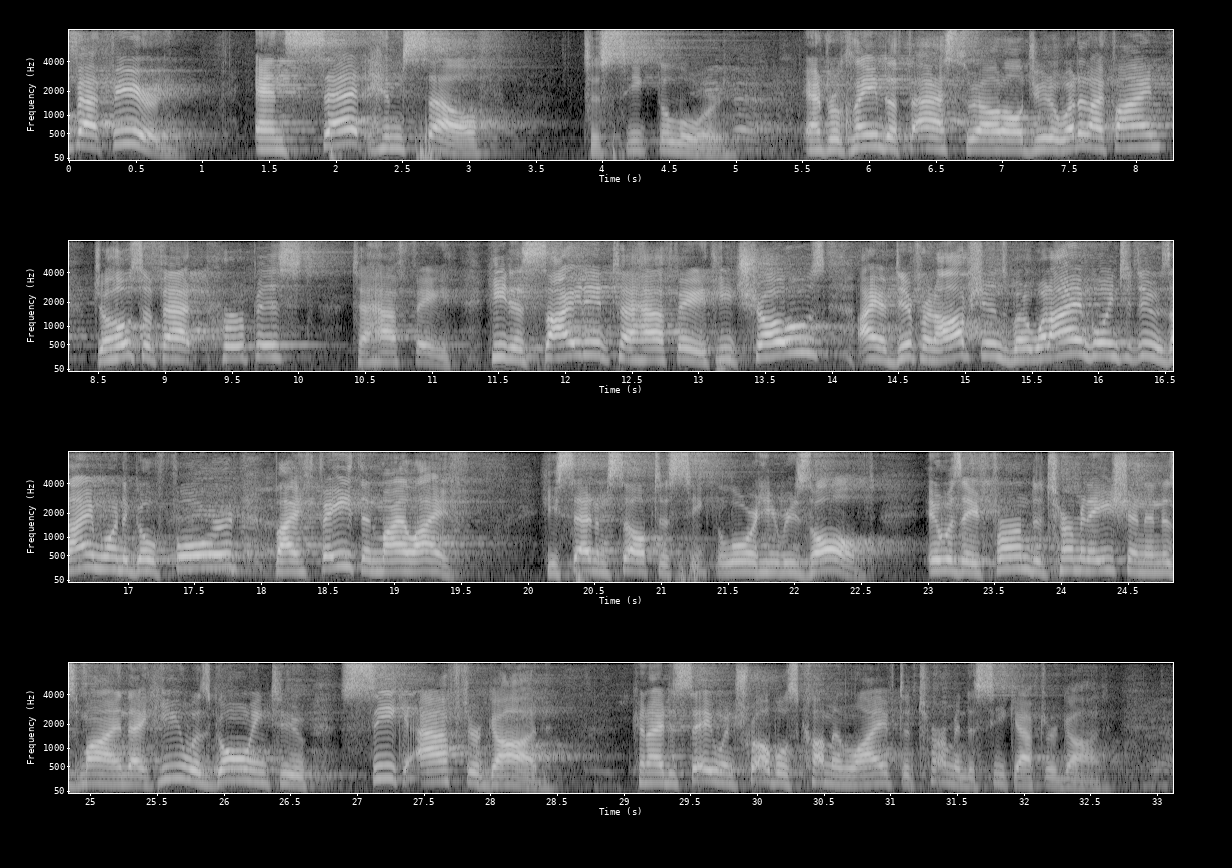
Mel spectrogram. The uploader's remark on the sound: during the Sunday Evening service on August 13, 2023, at North Valley Baptist Church in Santa Clara, California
